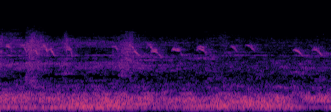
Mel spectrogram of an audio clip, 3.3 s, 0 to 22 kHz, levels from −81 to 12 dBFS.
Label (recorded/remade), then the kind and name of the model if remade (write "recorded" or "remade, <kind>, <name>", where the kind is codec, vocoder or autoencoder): remade, vocoder, BigVGAN v2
